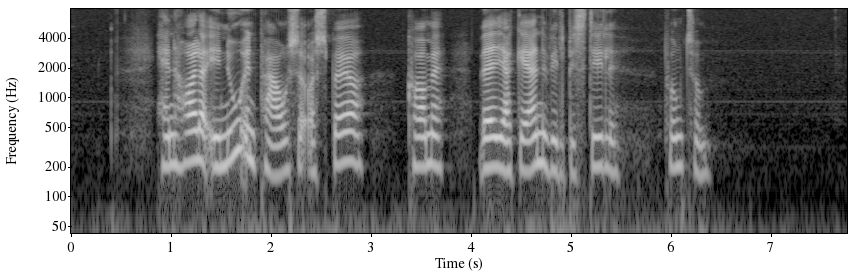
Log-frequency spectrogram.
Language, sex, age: Danish, female, 62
